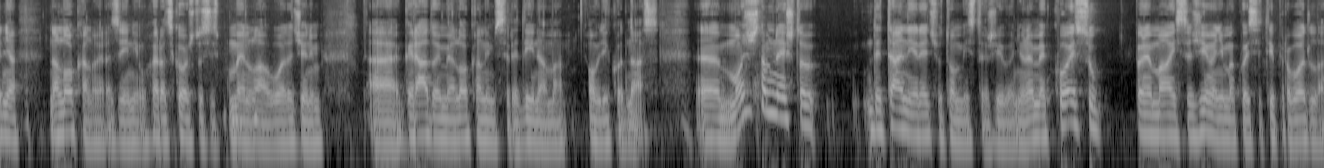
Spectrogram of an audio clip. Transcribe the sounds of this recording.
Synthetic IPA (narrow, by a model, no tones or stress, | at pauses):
d̪ɲanalˠo̞kalˠno̞̰jɾa̰zinḭṵxrʋat̪kojoʃt̪o̞sispo̞me̞nulˠauo̞d̪ɾed͡ʑd͡ʒe̞nim | ɡɾad̪o̞ʋimailˠo̞kalˠnimsɾe̞d̪inamao̞ːʋd̪jeko̞d̪na̰ːs | mo̞ʒe̞ʃnamne̞ʃt̪o̞d̪e̞t̪aʎnije̞ɾe̞t͡ɕiot̪o̞mist̪ɾaʒiːʋaɲunaime̞kʰo̞je̞su | pɾe̞maist̪ɾaʒiːʋaɲimako̞jesi̥t̪iːpɾo̞ʋo̞d̪ilˠa̰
